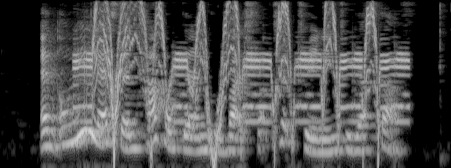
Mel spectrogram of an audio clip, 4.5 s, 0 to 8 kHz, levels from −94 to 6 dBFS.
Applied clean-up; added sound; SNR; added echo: classical method Wiener filter.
